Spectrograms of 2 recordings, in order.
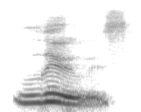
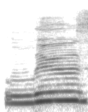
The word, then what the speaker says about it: lose: so make sure you understand the pronunciation loose lose it's not Lo and it's not loose okay it's loose Z okay this s sounds like a z lose lose so what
